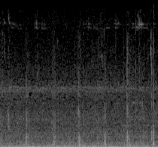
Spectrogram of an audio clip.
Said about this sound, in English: Every few minutes, a horse and buggy passes by.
